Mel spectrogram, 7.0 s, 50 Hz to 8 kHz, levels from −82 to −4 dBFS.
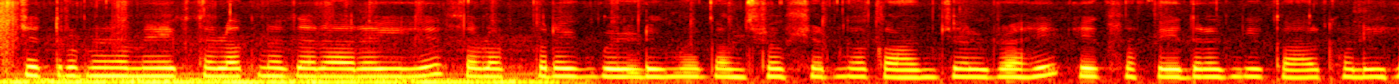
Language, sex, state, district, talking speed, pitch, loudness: Hindi, female, Madhya Pradesh, Bhopal, 230 wpm, 225 Hz, -19 LUFS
